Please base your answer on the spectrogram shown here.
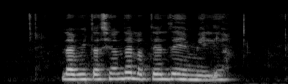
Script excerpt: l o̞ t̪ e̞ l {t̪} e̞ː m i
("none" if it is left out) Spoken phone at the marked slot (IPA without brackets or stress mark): d̪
